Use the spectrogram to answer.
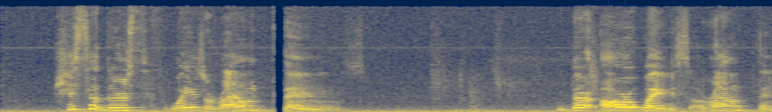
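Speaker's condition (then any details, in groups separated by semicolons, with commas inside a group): Cerebral palsy; walker, wheelchair for long distances; walks, sometimes becomes unable to walk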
